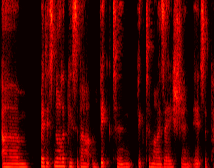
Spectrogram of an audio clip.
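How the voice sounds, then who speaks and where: In a London accent, a woman with a very deep, low pitch speaks in a monotone, flat way, her tone dark and mellow and somewhat breathy. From East London, England. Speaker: experimental vocalist and composer. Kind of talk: interview answer.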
